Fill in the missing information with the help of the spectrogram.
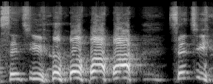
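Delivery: can barely get it out for laughing; breaking up laughing while thanking a donor. Real, not acted. Laughing mid-sentence at donor.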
